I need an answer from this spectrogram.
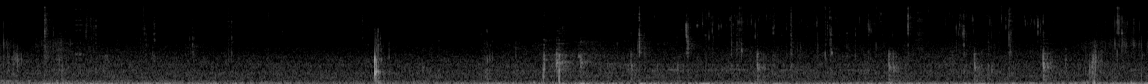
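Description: Close wet chewing and mouth sounds of someone eating rice with fish curry and dal, with scattered small clicks and one sharp click about four seconds in.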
